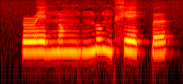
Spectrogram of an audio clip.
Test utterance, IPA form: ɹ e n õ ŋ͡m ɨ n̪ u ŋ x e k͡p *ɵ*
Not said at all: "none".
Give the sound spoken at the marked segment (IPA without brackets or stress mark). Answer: ɵ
